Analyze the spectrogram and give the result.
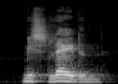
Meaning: to mislead
- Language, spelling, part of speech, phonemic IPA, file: Dutch, misleiden, verb, /ˌmɪsˈlɛi̯.də(n)/, Nl-misleiden.ogg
